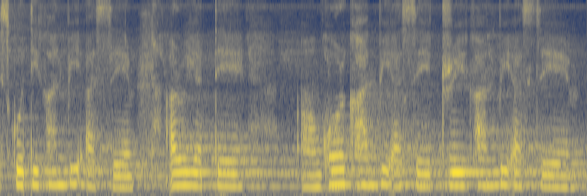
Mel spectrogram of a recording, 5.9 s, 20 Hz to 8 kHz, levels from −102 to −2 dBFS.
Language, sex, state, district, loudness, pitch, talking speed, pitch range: Nagamese, female, Nagaland, Dimapur, -16 LUFS, 195 Hz, 155 wpm, 190-205 Hz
